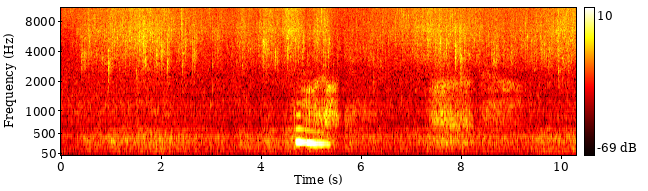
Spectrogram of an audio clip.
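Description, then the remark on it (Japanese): Shower water, set slightly lukewarm at about 35 degrees, runs steadily over hair to rinse the head, a continuous hissing spray lasting throughout, with a brief squeaky tone rising out of it partway through. “まずは、シャワーで頭を流しますよ。”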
